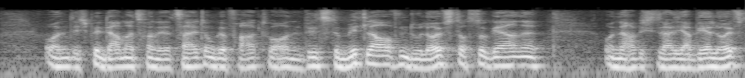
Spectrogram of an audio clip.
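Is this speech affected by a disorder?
Yes: Parkinson's disease; treated by professor Jens Volkmann in Würzburg.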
